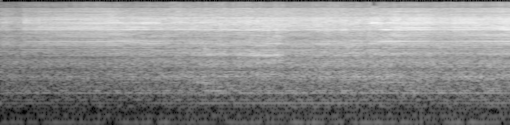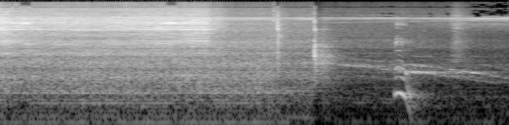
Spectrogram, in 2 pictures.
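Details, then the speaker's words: Bowl scraper on a spinning wooden bowl on the lathe: rough steady scraping rasp, chatter from vibration; a second pass may still sound rough until earlier marks are cut away. "you're eliminating vibration you go back and make that cut the second time sometimes you hear the vibration a second time it's the marks on the wood that are still there"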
